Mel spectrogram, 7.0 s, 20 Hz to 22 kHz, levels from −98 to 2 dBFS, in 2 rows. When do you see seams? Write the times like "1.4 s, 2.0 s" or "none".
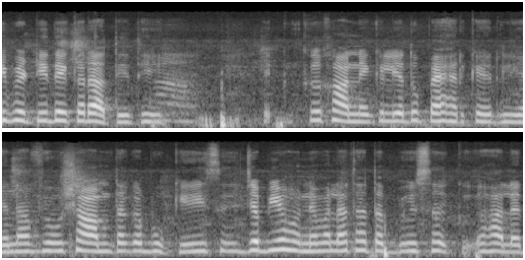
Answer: none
